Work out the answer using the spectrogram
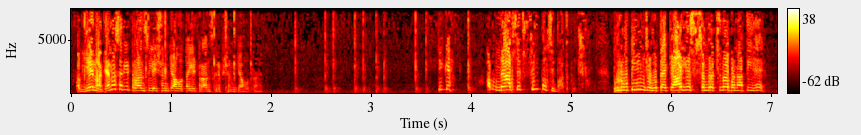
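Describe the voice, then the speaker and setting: Animated, rapid-fire male teacher. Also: very high-pitched, slight background noise. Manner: chatty, teasing, addresses students as brother and child. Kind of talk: live online class lecture.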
